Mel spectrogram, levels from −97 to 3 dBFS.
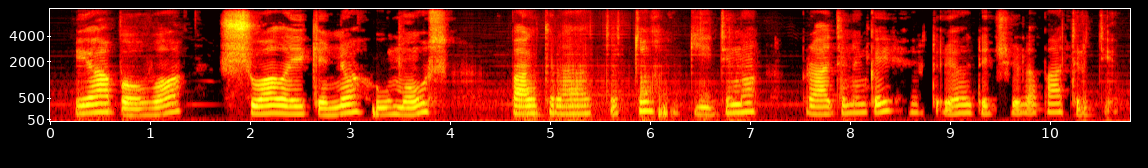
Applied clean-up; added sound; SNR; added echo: neural separator model SepFormer DNS4.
